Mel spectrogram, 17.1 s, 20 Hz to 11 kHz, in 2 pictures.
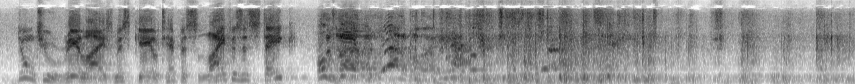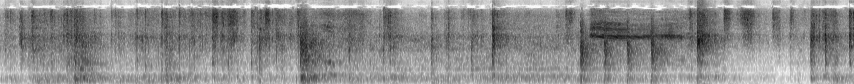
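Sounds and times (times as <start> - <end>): running footsteps: 3.4 - 17.0
thumps and knocks: 14.3 - 15.8.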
